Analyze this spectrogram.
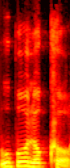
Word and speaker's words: উপলক্ষ্য: খসড় ওকে তারপর দেখ উপলক্ষ্য এটা বলবো উপলক্ষ্য বলবো না উপলক্ষ ওকে লক্ষ্য উপলক্ষ আর এটাকে আমরা কেউ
